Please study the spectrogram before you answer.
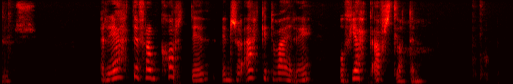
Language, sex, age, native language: Icelandic, female, 30-39, Icelandic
